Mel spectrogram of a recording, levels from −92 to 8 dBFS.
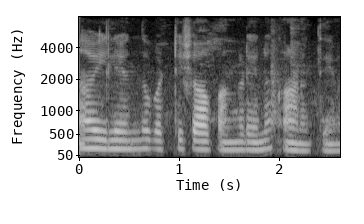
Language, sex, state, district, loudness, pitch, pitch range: Kannada, female, Karnataka, Koppal, -20 LUFS, 180 Hz, 160-185 Hz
